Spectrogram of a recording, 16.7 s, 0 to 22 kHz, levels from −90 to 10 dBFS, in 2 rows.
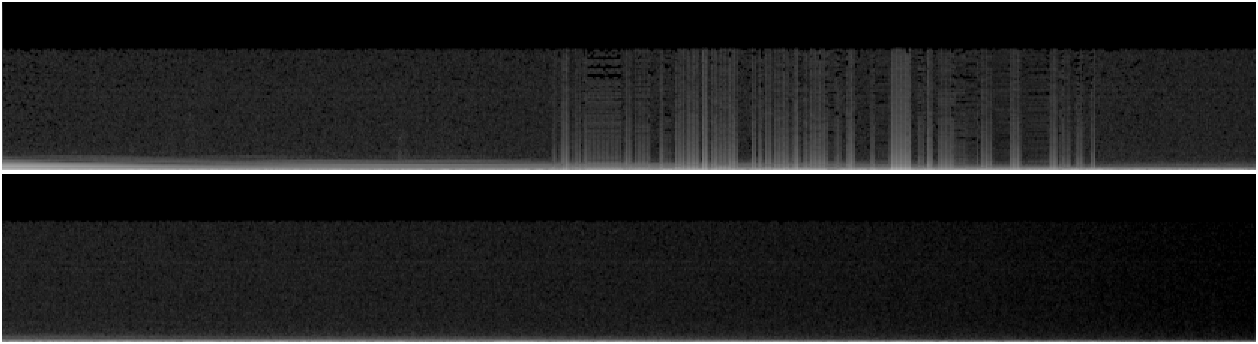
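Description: It's a music clip, and from 3.67 s to 7.28 s it picks up robotic sound from repeated short buffers: the music collapses into a stiff, metallic buzz pitched at 66.8 Hz that only loosely tracks what's underneath. That fits a loop of about 15 ms. The likely cause is new audio arriving too late, so playback keeps re-looping that last slice to cover the gap. Roughly 70 percent of that stretch is repeated material rather than the real music.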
